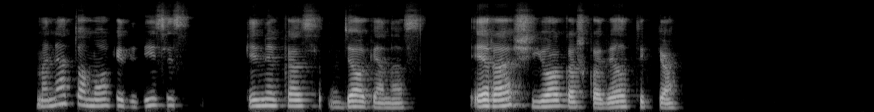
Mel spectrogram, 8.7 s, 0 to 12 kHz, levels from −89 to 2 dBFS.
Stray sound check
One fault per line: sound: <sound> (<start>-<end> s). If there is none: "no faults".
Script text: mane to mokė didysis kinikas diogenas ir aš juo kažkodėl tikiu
no faults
